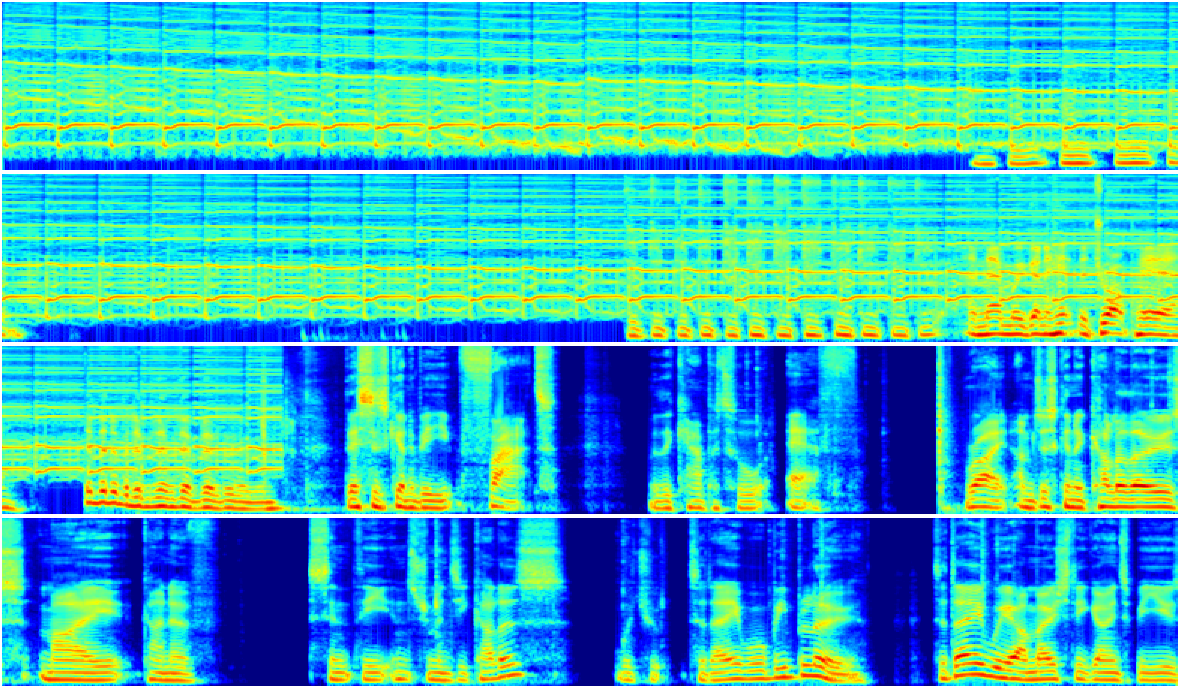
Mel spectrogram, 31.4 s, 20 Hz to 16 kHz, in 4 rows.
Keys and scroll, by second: 17.5 space.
